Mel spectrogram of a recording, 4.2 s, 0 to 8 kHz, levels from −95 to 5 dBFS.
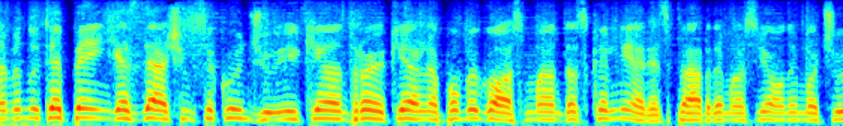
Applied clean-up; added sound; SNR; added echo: neural mask model RNNoise.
